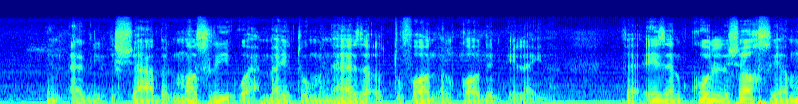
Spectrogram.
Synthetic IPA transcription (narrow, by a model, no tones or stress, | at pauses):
mɪnʔæɡlɪʃːaʕbɪlmɑsˤɾiwɪħmæjt̪ʊmɪnhæːzæʔɨ̰t̪ˤːʊfɑːnʔɪ̰lqɑːd̪ɪmʔɪ̰læ̰jnæ̰ | fæ̰ʔɪzænkʊlːʃɑxsˤjæm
